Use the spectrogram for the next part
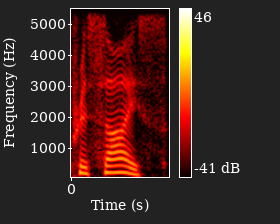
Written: precise

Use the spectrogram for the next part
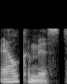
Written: alchemist

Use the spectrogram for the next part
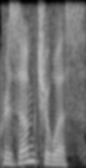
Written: presumptuous

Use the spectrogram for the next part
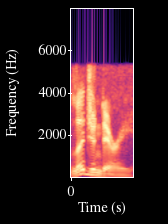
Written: legendary

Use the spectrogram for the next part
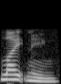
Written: lightning

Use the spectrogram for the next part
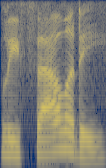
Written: lethality

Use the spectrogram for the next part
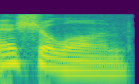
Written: echelon

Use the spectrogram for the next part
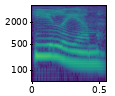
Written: helium

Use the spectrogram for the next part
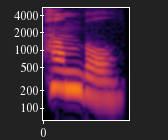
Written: humble

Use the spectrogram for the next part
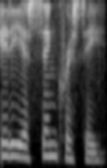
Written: idiosyncrasy

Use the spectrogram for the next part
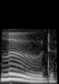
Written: lewd

